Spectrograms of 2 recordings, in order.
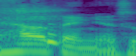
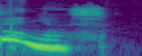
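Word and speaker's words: jalapeño: jalapenos. – Yes. I hate to correct you, uh, both of you, but it's it's pronounced jalapeno. oh yeah, jalapeno. – I yeah, said jalapeno.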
